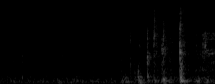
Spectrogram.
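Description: Near silence, then a few faint, short clicks and rustles in the second half as a folded paper leaflet is handled.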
